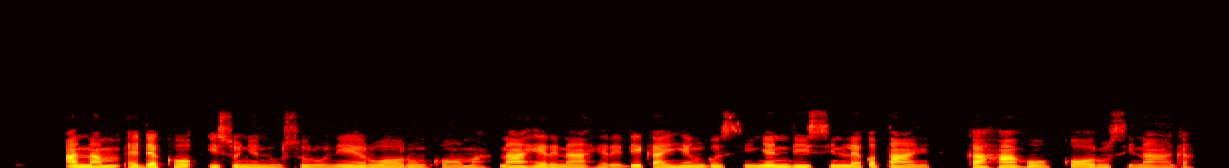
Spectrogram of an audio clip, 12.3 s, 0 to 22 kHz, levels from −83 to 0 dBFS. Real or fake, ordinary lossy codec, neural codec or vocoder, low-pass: real; none; none; none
